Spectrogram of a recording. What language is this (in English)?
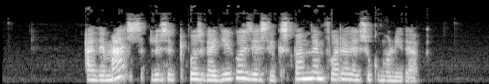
Spanish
